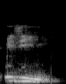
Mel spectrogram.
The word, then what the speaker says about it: cuisine: lo hace un nativo, no se escucha esa E. Es cuisine, cuisine, j'aime la cuisine, por ejemplo. Cuisine, hasta la N nomás. Y esa N suena plenamente. Me lo dice la E final.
